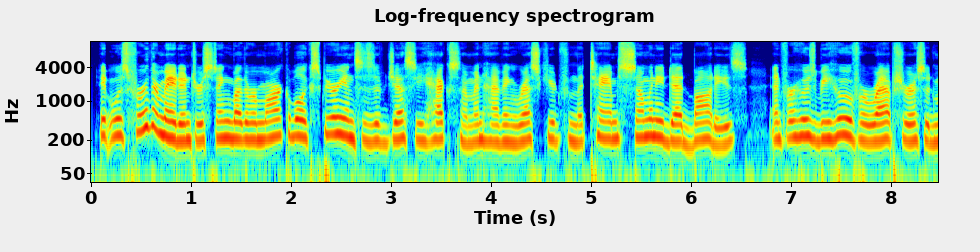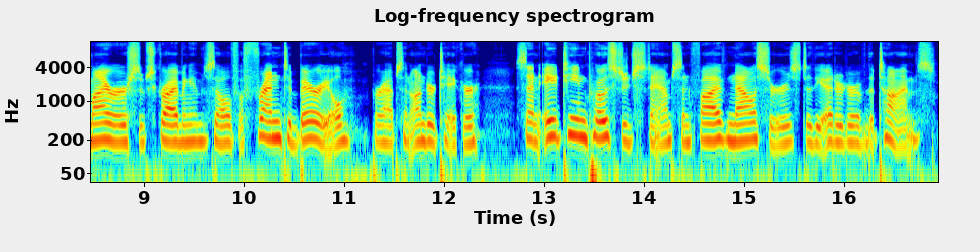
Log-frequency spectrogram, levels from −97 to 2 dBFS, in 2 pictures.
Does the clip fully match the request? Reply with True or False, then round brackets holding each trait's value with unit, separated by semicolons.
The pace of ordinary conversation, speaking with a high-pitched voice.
True (185 wpm; 205 Hz)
